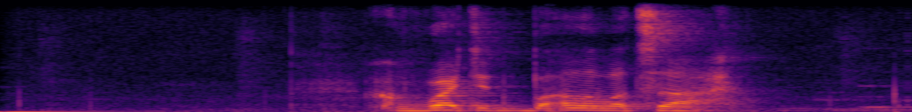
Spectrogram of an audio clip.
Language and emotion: Russian, angry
